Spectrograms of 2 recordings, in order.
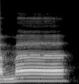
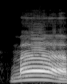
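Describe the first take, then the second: First: Ma held high and level; sustained high-tone ma. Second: Ma arched high then dropping; long falling-tone Ma. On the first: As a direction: say ma loud on a steady high note. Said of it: "this equals a high tone". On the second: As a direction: say Ma very loud, swooping down from high. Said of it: "it's a falling tone". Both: Shown as a demonstration.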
